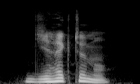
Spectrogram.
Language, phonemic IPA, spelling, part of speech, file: French, /di.ʁɛk.tə.mɑ̃/, directement, adverb, Fr-directement.ogg
- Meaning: directly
